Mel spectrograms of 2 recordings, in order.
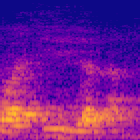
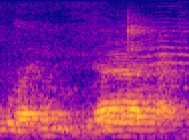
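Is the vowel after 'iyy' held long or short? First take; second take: short; long. First: The vowel after the double y is short. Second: The vowel after the double y is long. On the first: The speaker calls it wrong. "Jangan wa iyyaka" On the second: The speaker calls it right. "tapi wa iyyaka"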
